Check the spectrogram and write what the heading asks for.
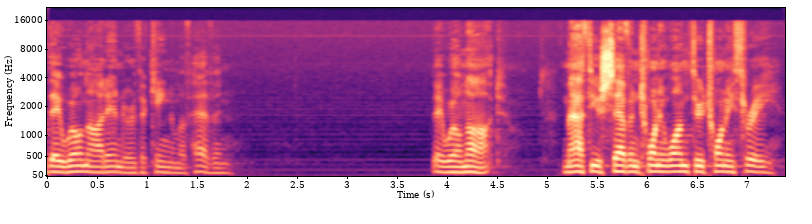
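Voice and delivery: hushed grave sermon. Acted. Preacher warning the congregation of judgment, hushed and solemn. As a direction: drop the voice to warn the flock gravely.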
